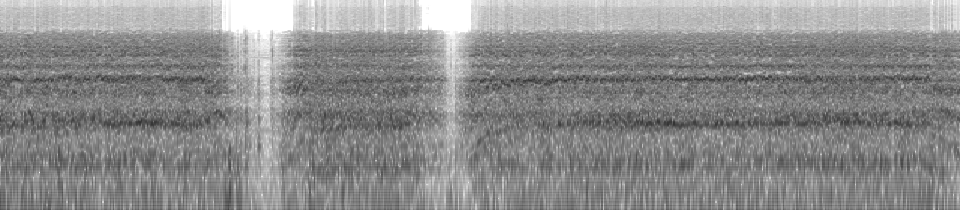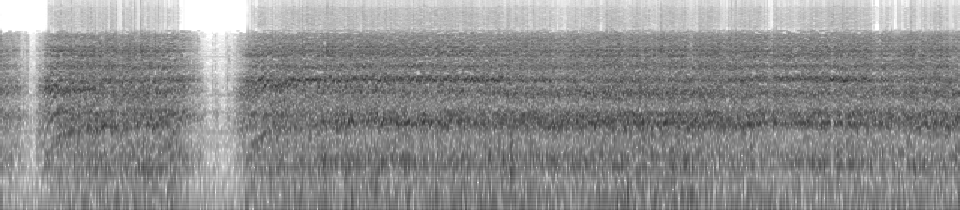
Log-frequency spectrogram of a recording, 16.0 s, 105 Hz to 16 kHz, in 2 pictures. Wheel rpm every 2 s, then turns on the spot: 190, 110, 170, 190, 120, 160, 210, 210.
none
